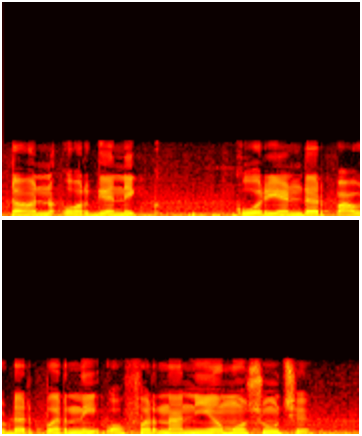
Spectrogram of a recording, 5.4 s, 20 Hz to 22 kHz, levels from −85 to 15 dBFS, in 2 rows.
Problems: none marked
